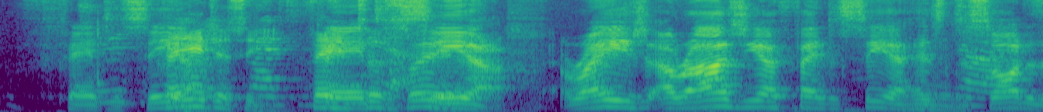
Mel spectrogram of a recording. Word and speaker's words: Fantasia: But Orazio how do you say it? Fantasia, but some people... Fantasia.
